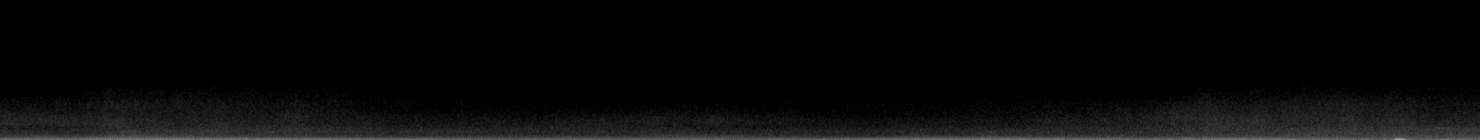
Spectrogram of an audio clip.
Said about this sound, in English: We let the waves of love, as well as the sounds of the waves, wash over us, which is the same thing.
